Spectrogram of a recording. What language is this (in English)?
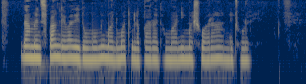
Pashto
